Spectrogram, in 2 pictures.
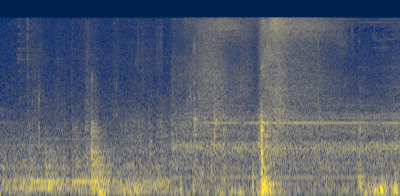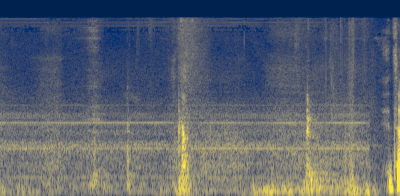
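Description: Empty plastic-tray wheelbarrow being wheeled over grass: a low rolling rumble with a few sharp knocks and rattles from the tray and frame, three of them standing out.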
